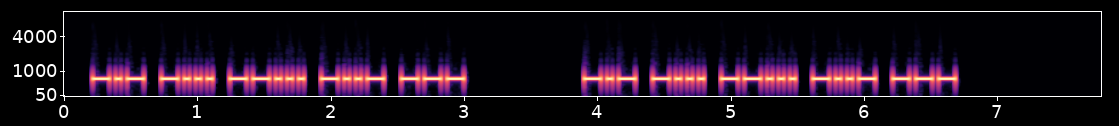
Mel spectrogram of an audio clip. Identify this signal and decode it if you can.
Morse code, heard as a keyed tone, about 27 wpm, 700 Hz. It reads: KB7XO KB7XO
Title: USA Call Signs - 5 Characters - Repeated 3x - 28wpm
